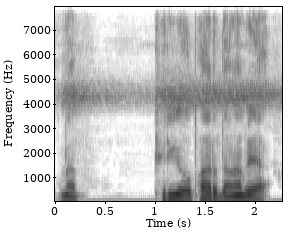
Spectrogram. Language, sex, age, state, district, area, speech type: Santali, male, 60+, Odisha, Mayurbhanj, rural, spontaneous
